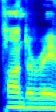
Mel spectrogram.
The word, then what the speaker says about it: Pend Oreille: That's pronounced Pend Oreille River.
